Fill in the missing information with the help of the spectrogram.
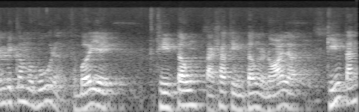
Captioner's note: none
